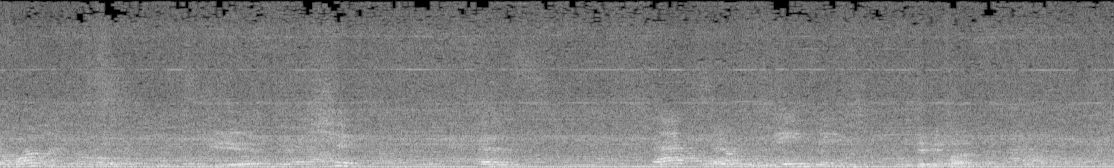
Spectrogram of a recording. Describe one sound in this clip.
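Electric hair clippers buzz steadily.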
